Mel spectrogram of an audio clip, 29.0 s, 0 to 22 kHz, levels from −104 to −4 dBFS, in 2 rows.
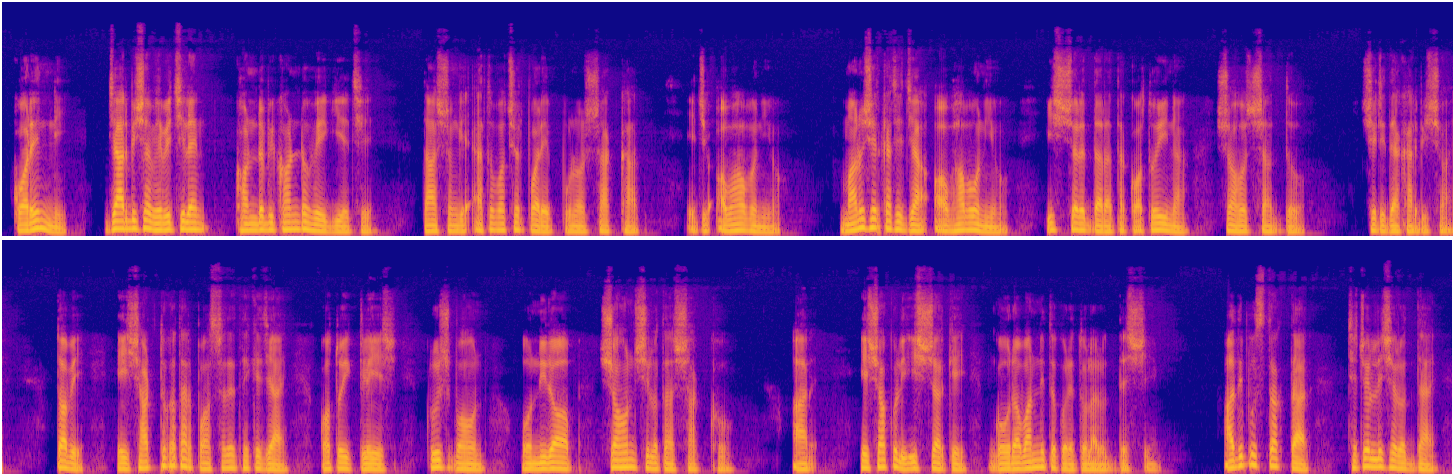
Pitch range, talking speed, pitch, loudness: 90-115 Hz, 110 wpm, 100 Hz, -21 LUFS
